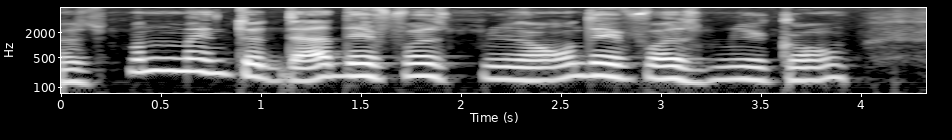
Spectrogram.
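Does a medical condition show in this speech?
Yes: amyotrophic lateral sclerosis.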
